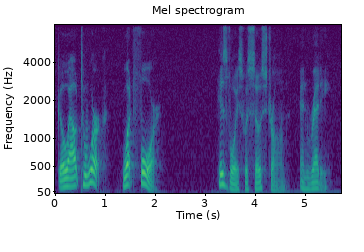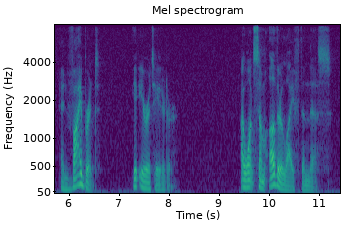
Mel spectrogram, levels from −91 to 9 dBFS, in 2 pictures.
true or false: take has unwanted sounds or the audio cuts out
false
